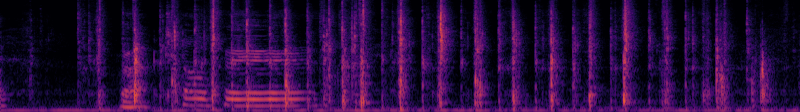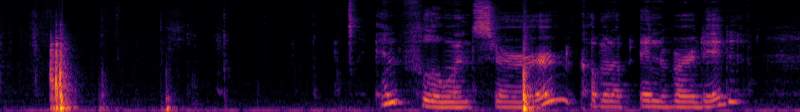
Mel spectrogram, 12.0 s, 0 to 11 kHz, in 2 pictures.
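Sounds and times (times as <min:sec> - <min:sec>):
cards being shuffled: 0:00.1 - 0:06.4.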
